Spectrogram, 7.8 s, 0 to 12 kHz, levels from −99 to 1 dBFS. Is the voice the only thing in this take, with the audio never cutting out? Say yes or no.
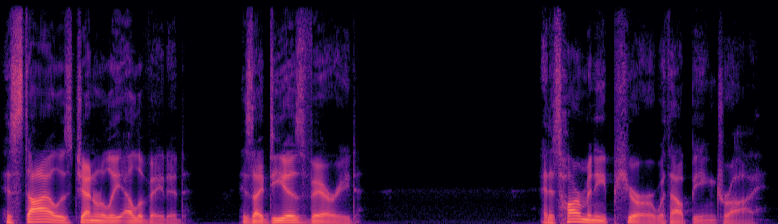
yes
